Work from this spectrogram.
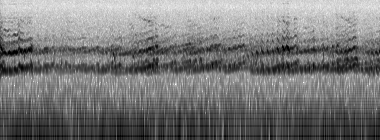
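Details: Chorus of Mountain brown frogs from the Kuma Basin in Kumamoto, Japan, with many overlapping soft, rattling clucks blending into a continuous chuckling murmur and a louder burst near the start.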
